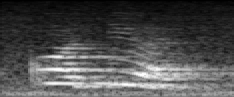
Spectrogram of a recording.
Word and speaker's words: courteous: Today's the commonly mispronounced word for the day is C-O-U-R-T-E-O-U-S. It is commonly mispronounced as courteous, but its correct pronunciation is courteous.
